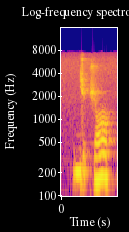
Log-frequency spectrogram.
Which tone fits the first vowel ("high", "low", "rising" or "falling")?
falling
